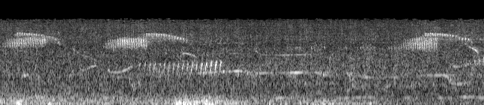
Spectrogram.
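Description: Forest birds calling: short high chirps, thin gliding whistles, and a rapid trill that lasts about a second, a couple of seconds in. Beneath them runs a steady low rushing of flowing water.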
